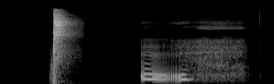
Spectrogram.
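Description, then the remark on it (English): A single sharp hand slap on a woman's bare skin cracks out once and fades quickly, followed a moment later by a brief voiced vocal sound. “Do you see how pink her skin gets from my slaps?”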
